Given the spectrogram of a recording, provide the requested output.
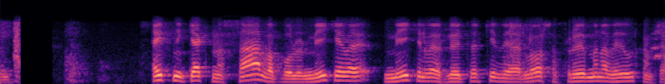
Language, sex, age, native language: Icelandic, male, 30-39, Icelandic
